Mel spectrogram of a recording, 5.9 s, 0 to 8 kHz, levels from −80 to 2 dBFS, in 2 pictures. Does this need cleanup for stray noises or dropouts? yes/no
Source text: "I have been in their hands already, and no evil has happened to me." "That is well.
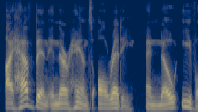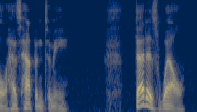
no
